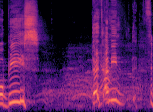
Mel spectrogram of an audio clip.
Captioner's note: audience murmurs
